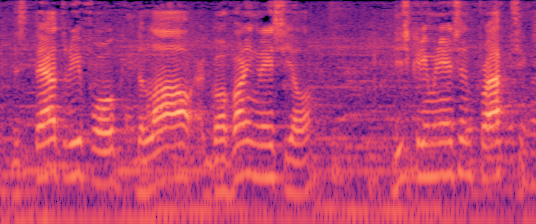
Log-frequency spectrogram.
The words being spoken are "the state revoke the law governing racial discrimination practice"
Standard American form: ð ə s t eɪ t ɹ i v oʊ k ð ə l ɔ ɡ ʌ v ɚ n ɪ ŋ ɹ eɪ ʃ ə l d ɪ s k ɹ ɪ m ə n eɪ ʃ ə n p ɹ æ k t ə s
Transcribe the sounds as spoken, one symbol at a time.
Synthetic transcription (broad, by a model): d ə s t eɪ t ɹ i f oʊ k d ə l ɔ ɡ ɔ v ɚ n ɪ ŋ ɹ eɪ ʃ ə l d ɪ s k ɹ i m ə n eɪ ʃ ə n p ɹ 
